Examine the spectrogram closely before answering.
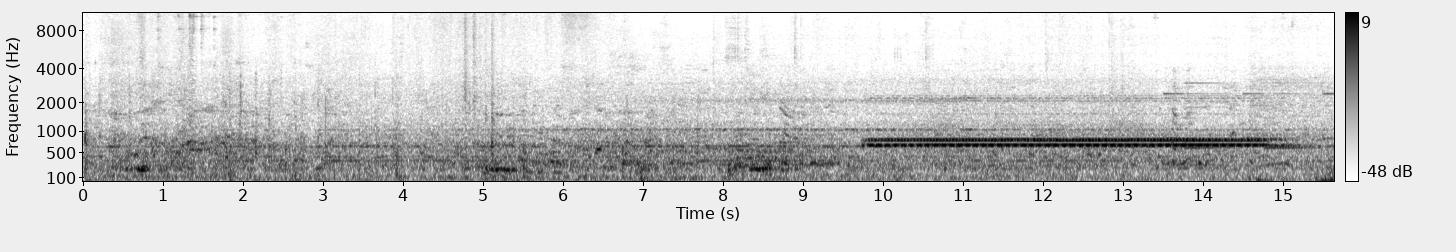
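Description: An electric train hums steadily at a platform.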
